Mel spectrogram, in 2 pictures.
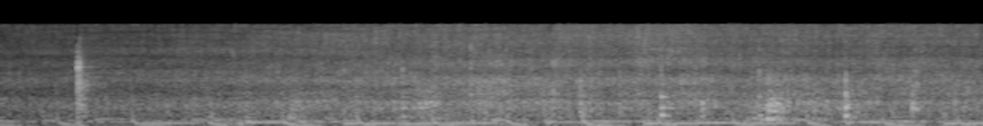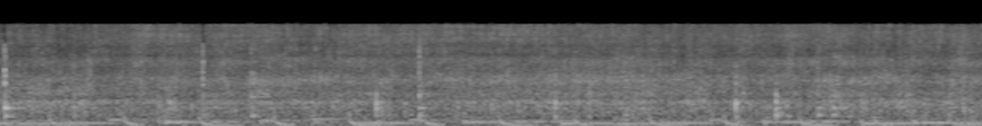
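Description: Onions and vegetables sizzle steadily in a hot pan, a loud continuous frying hiss with occasional sharp pops and stirring scrapes throughout.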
